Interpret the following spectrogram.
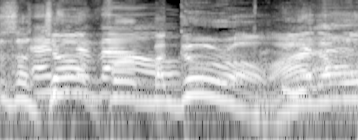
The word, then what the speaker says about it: maguro: No, maguro. roll? Yeah, it's maguro. I know. Spell it. No, it's What's a it's maggot? tuna fish. Mago. Tuna fish. Tuna. Tuna. Magoro.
